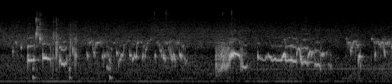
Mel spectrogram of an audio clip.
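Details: Budgerigar singing: a busy, chattering warble of short chirps and rapid clicks, with brief louder bursts and scratchy notes throughout.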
